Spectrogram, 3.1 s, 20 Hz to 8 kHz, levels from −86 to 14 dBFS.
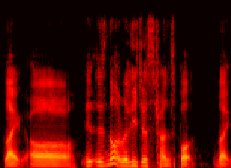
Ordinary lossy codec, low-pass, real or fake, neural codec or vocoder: none; 7.2 kHz; fake; codec, 16 kHz, 4 kbps, FunCodec, trained on Chinese and English, 50 frames a second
